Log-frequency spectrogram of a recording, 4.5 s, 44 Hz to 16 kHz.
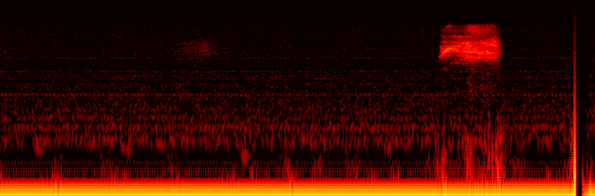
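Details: Barn owl looking for food, August 2015. A faint soft hiss early on, then one loud, harsh, breathy screech lasting under half a second. A sharp click follows near the end.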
